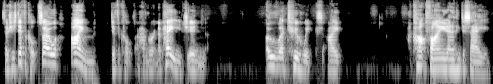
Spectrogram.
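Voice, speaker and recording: Brooding middle-aged husband played by a young man; bright tone, wry, drifts into quiet asides. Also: mid-range voice, lively intonation, measured pace. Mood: weary. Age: young adult. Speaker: student actor. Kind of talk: stage monologue.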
